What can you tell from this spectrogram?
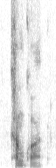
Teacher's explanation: you can hear that first K is strong because it's at the start of a stressed syllable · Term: strong K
